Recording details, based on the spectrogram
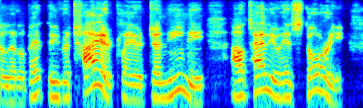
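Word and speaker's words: Djaniny: uh was janini uh that is janini spelled with a d by the way in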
